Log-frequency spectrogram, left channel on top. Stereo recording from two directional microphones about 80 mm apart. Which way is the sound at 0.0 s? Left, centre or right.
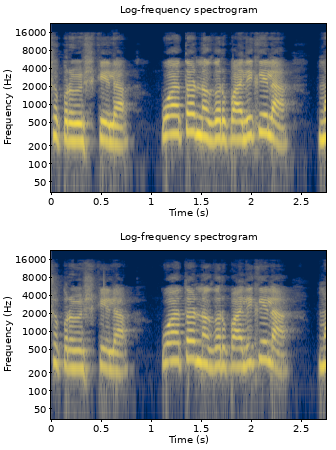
Left.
